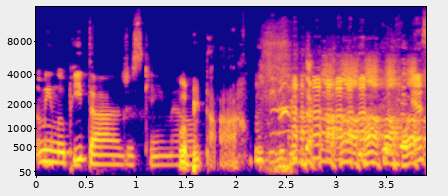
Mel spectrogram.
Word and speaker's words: Lupita: Lupita.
